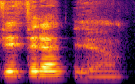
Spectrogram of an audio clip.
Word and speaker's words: Fifita: That quarterback, that Fifta, Noah Fifta, is that how you pronounce his name? Fifida, I think. Fifita.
